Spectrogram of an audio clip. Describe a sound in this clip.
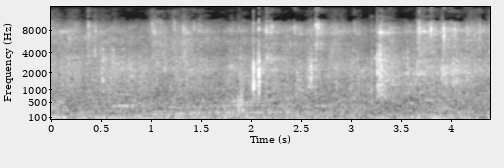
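Backgammon checkers click as they are set down on a board.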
